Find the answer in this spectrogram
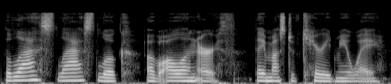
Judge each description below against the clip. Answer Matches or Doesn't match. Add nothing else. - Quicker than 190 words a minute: Matches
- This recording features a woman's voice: Matches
